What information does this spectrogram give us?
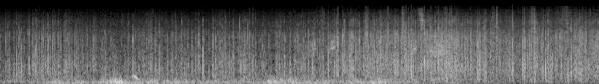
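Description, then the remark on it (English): Steady rain pours down, a dense, continuous hiss of drops pattering on a hard surface with scattered louder splashes, and no voices over it. “In your perfect weather, you love the rain.”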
